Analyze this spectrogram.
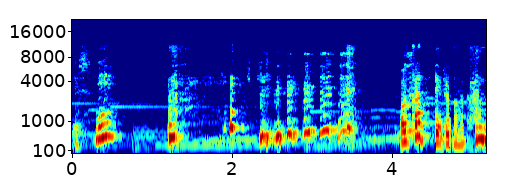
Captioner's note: laughs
